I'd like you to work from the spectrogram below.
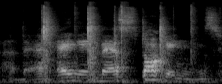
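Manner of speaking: loud, sneering snarl; snarling Grinch. A narrator's reading. The Grinch sneering at the Whos, loud snarl. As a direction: spit it out with a sneer. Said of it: "he snarled with a sneer".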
